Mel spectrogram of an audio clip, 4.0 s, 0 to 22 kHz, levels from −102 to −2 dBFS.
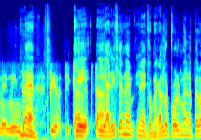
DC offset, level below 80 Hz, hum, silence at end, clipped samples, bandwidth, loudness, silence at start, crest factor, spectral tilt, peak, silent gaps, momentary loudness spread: under 0.1%; -54 dBFS; none; 0 s; under 0.1%; 16.5 kHz; -26 LUFS; 0 s; 18 dB; -7 dB/octave; -8 dBFS; none; 8 LU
